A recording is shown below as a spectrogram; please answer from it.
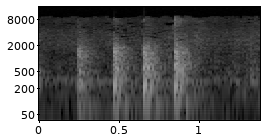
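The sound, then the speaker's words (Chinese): Four evenly spaced knocks on a door at night, short and muffled, sounding fairly quietly over a near-silent background. “咁夜有人敲门嘅吓？”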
